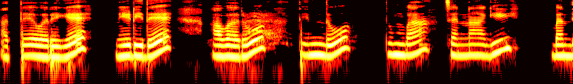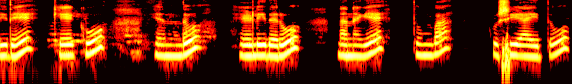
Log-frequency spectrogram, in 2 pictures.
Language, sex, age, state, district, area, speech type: Kannada, female, 45-60, Karnataka, Bangalore Rural, rural, spontaneous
